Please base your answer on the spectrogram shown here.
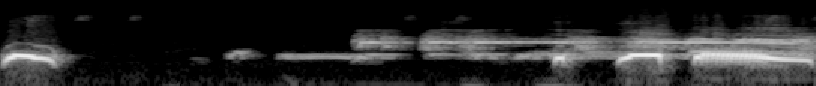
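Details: Spotted dove lure call for drawing wild birds in to fight. A mellow coo opens, a thin steady whistle runs faintly in the middle, then a short coo and a long, falling coo close the sequence.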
